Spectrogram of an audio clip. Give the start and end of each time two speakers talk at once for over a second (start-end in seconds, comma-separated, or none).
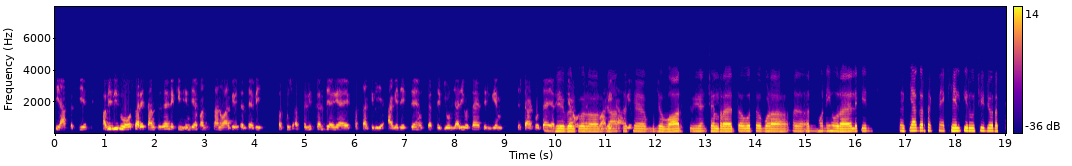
10.0-11.6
